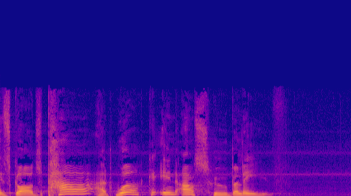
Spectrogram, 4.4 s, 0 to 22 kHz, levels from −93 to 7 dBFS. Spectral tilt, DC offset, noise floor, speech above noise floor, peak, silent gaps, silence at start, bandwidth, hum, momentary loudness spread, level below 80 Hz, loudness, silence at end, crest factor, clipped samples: -6 dB/octave; under 0.1%; -60 dBFS; 36 dB; -8 dBFS; none; 0 s; 12.5 kHz; none; 8 LU; -70 dBFS; -25 LUFS; 1.05 s; 18 dB; under 0.1%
